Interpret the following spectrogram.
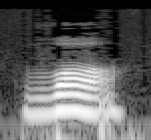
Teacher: Dha, dha, and not zoy. Dha, with the tongue out slightly, touching the top two incisors from the bottom.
